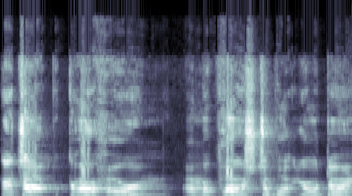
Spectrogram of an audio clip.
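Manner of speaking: put-on voice, loud, swooping and animated. Voicing the main character of a stream as Keir Starmer voice. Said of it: "I voiced the main character as as my Keir Starmer. You know, like".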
